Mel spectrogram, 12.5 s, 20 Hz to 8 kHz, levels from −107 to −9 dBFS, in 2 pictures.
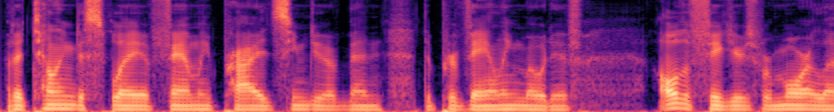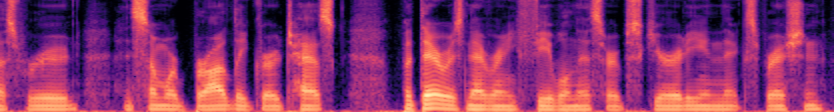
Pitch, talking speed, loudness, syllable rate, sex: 100 Hz, 180 wpm, -22 LUFS, 6.0 syllables/s, male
